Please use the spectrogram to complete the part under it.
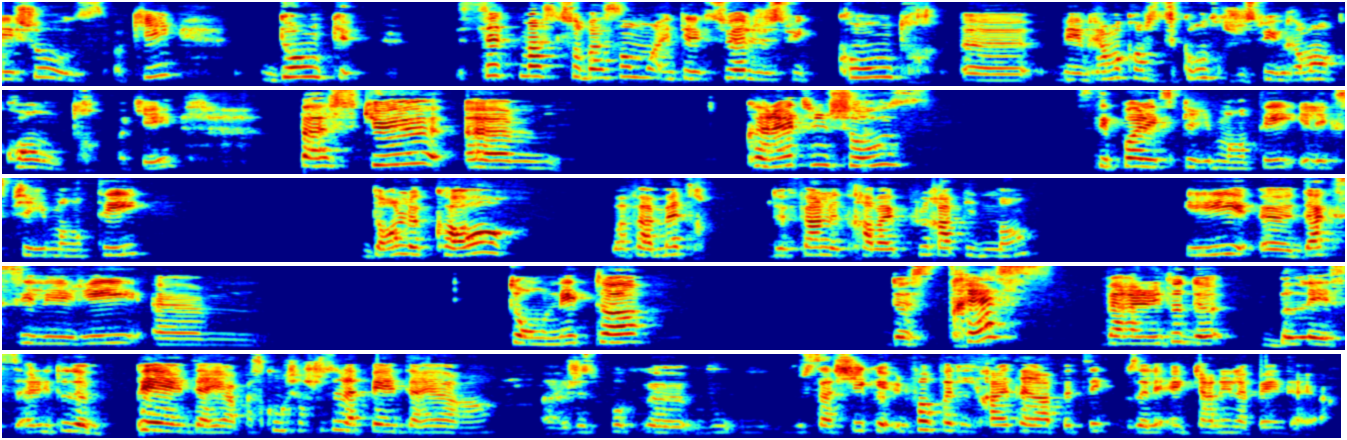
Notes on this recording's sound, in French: Désolée pour le son.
